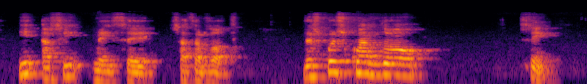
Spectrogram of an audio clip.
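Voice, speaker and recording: Speaking at a very slow pace with long, frequent pauses, a man swings very widely around a high pitch amid audible room echo. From Galicia, Spain (Carril, Ría de Arosa). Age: 70s. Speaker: priest. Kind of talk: interview, life story. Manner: halting, many fillers.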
